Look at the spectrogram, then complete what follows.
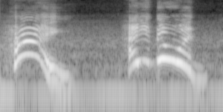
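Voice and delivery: very high, bouncy and loud perky greeting; bubbly teen girl. Retold or imitated. Imitating the eager teen coworker bounding up in the break room, high squeaky greeting. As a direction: squeal it like an over-eager goth eighteen-year-old.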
